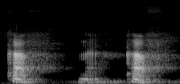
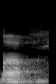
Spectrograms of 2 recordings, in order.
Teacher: si lidahnya juga lebih maju ke depan sedikit ya. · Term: makharijul huruf kaf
